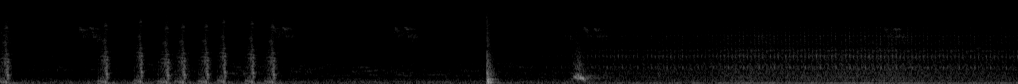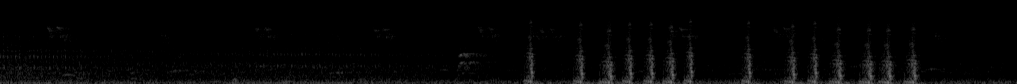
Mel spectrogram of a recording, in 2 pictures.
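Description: Items thud quickly one after another onto a shelf.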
